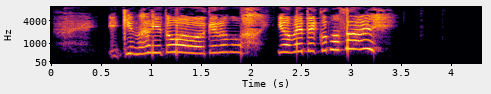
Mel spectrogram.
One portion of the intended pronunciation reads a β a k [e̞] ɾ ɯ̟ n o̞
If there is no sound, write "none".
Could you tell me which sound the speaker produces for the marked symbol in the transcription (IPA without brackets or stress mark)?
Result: e̞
